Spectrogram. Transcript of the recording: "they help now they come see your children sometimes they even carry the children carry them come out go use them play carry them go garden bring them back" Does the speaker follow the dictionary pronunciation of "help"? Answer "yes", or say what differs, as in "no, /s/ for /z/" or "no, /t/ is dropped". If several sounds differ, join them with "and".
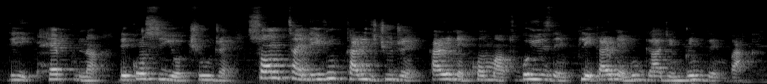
no, /l/ is dropped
